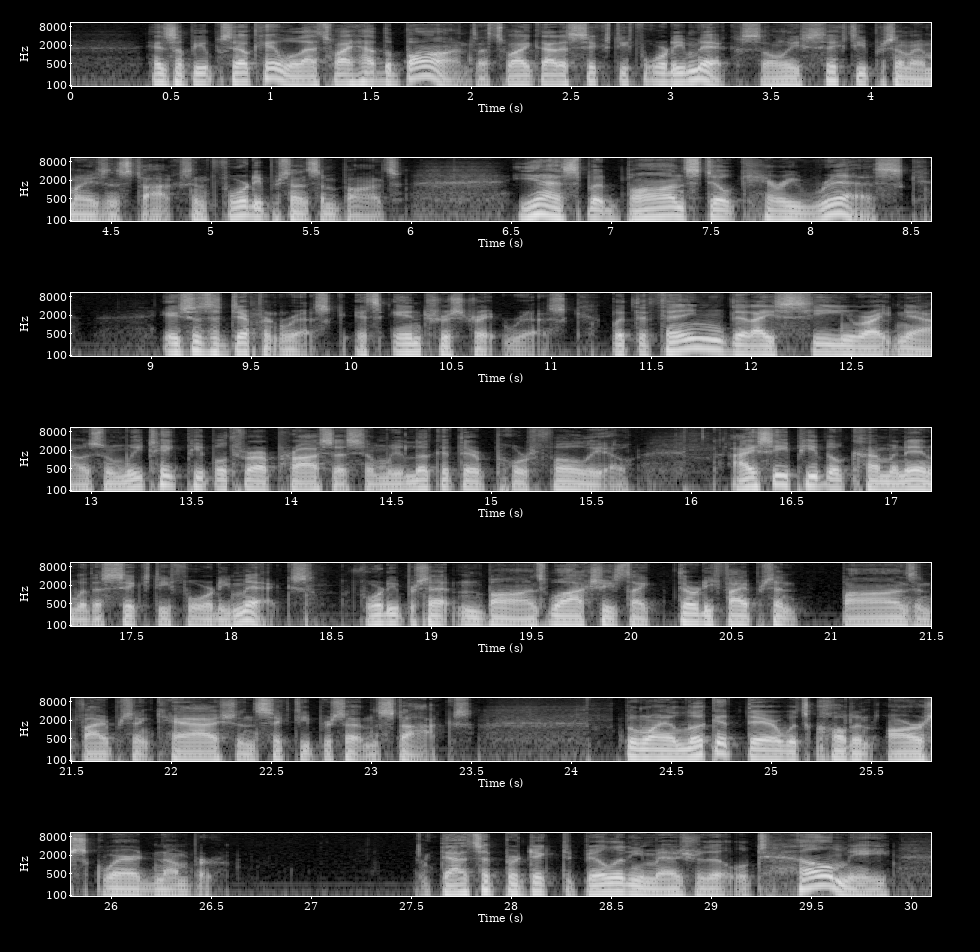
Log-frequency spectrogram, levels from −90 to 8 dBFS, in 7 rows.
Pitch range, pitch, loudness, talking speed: 90-120 Hz, 100 Hz, -16 LUFS, 230 wpm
